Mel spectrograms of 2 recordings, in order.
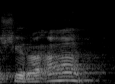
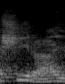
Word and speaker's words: Shirai: A Shirai, né? o Shirai é pronunciado com o Rai de maravilha, Shirai, e não Ra de rato. É Shirai, olha, Shirai.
